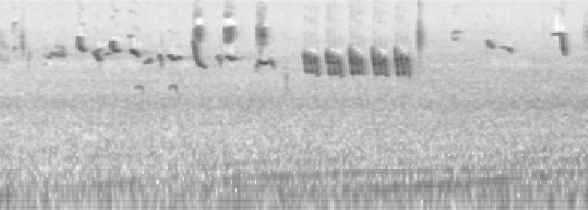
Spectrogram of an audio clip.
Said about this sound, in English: That's it. That's nice. Isn't it beautiful? I loved it. I was like mesmerized by that bird.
